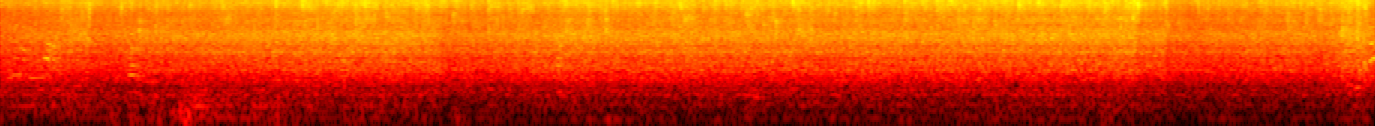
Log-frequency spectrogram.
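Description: Steady downpour of rain falling on a wet concrete yard.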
